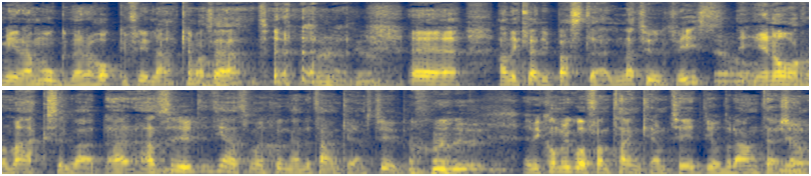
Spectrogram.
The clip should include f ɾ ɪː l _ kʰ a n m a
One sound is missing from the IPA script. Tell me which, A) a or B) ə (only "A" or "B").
A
